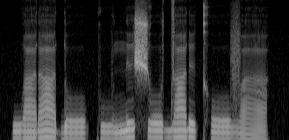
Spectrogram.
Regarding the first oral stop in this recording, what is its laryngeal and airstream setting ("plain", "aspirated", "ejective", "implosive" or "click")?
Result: implosive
